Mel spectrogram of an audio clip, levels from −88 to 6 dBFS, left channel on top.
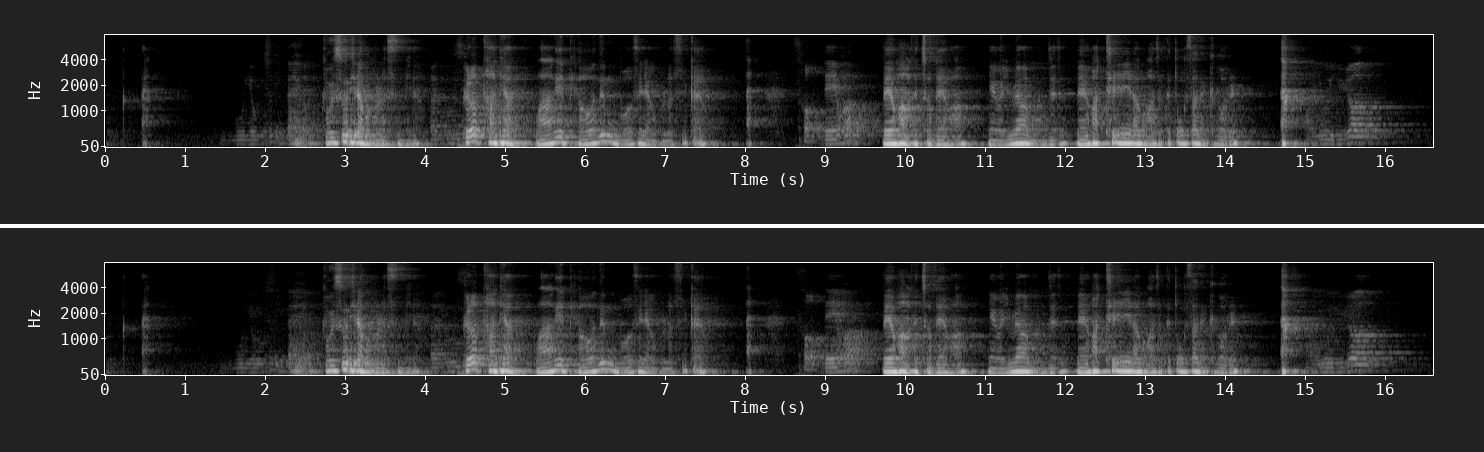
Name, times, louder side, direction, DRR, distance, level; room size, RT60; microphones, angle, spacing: voice 1, 1.6-2.5 3.8-4.6 8.7-9.3 15.0-15.8, equal, 70° left, -3 dB, 3.2 m, -46 dB
voice 2, 2.7-4.0 4.5-7.6 8.0-8.5 9.7-14.2 14.7-14.8, left 1 dB, 10° left, 7 dB, 0.4 m, -25 dB
20.5 x 7.0 x 4.4 m, 1.4 s
head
